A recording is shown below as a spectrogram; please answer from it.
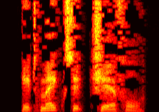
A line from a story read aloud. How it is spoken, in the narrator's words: Grushenka said crossly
